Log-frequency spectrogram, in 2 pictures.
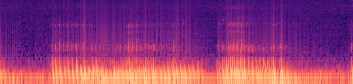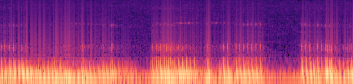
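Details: Close indoor recording of Merlin the house cat purring, with a low throaty vibration pulsing in uneven waves that rise and break off every couple of seconds as he breathes in and out.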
